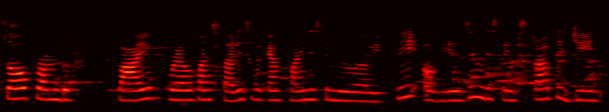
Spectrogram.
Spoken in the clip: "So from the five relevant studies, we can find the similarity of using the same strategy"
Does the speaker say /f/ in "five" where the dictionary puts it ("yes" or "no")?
yes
